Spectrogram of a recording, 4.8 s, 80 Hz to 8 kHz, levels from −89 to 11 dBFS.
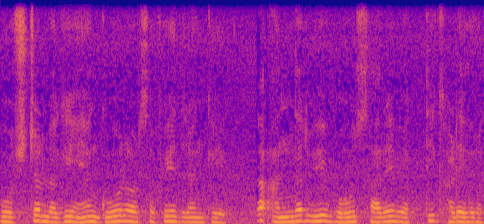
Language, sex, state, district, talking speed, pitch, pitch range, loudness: Hindi, male, Uttarakhand, Uttarkashi, 195 wpm, 175 Hz, 165-190 Hz, -16 LUFS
